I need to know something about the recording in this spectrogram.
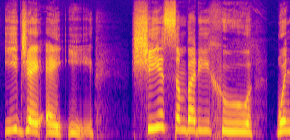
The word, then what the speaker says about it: EJAE: most of the songs, I don't know if it's pronounced EJ or EJai, it's EJAE.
